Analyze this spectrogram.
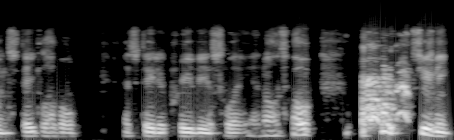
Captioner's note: coughing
